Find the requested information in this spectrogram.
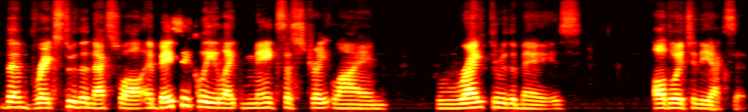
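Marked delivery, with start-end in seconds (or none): none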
